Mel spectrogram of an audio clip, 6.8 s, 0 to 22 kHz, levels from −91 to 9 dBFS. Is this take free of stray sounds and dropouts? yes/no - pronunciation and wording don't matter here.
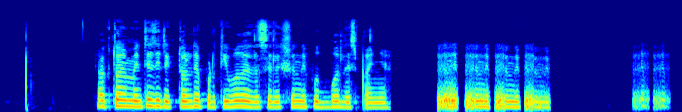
no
